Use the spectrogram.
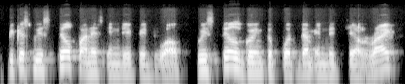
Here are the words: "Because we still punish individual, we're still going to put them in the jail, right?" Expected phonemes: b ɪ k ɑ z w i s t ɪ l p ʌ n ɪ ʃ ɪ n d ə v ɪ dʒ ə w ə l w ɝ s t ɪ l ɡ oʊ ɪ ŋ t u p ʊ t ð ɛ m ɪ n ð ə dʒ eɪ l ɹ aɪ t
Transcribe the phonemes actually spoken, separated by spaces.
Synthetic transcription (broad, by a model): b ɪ k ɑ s w i s t ɪ l p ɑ n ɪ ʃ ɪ n d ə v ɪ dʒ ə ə l w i s t ɪ l ɡ oʊ ɪ ŋ t u p ʊ t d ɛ m ɪ n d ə tʃ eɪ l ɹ aɪ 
